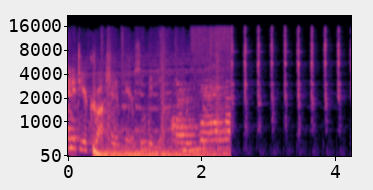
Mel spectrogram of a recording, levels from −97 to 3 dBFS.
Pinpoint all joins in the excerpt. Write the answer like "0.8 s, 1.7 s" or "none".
2.5 s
